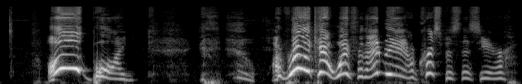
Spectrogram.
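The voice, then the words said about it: Mickey Mouse cartoon voice. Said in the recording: “my Mickey Mouse impression”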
